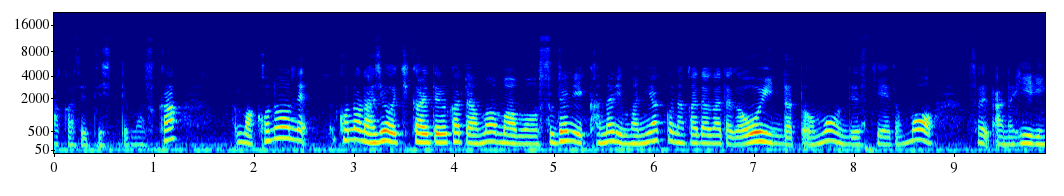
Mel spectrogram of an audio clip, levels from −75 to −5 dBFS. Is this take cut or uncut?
uncut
